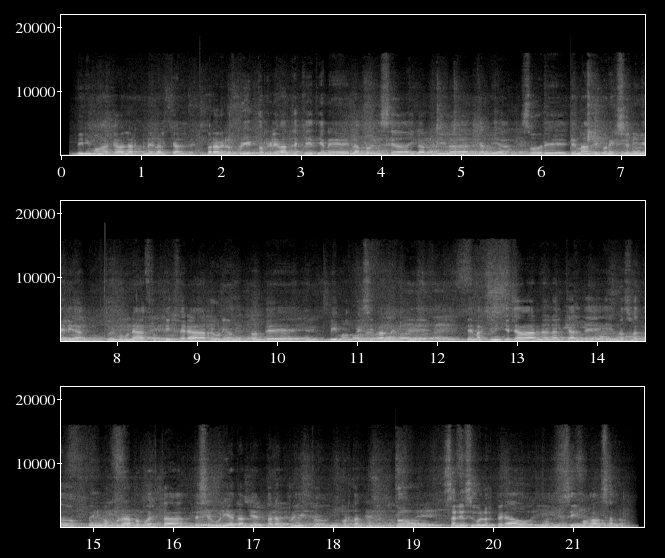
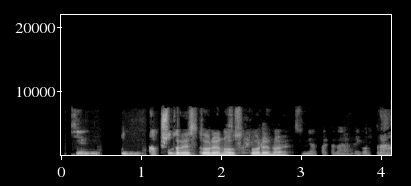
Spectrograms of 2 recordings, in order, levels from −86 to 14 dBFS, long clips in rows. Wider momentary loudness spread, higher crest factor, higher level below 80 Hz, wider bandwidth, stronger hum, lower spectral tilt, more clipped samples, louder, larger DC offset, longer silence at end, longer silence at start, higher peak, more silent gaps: second, 5 LU vs 17 LU; second, 14 dB vs 20 dB; about the same, -42 dBFS vs -46 dBFS; first, 14.5 kHz vs 7.8 kHz; neither; first, -7.5 dB/octave vs -5 dB/octave; neither; about the same, -17 LUFS vs -17 LUFS; neither; first, 0.15 s vs 0 s; about the same, 0.1 s vs 0.15 s; about the same, -2 dBFS vs 0 dBFS; second, none vs 0.52-0.74 s, 3.20-3.25 s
